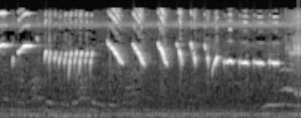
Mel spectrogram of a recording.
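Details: Canary master song for young birds: a buzzy trill followed by a run of quick descending whistled sweeps, then a series of short level whistles, low hum throughout.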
